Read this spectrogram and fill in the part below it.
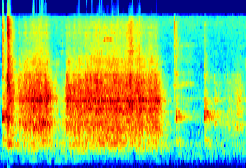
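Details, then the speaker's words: Garden tractor, battery only partly charged: starter labours in short, slow grinding pulls and engine never catches; slow cranking from weak battery. "I did get to charge up enough at uh kind of turns over"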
